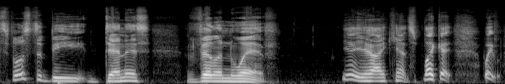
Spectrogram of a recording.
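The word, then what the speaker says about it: Denis Villeneuve: Forrest Gump writer Eric Roth to pen Dennis Villeneuve's Dune reboot. They're rebooting Dune, officially. Wait, did you just say Dennis Villeneuve? Because that's what it sounded like you said. And it's supposed to be Dennis Villeneuve.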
